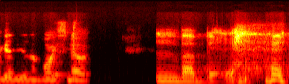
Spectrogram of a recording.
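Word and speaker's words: Mbappé: Mbappe. Mbappe.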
